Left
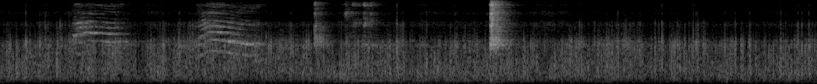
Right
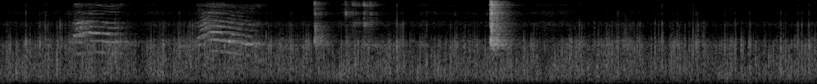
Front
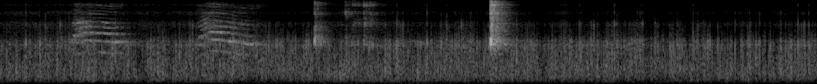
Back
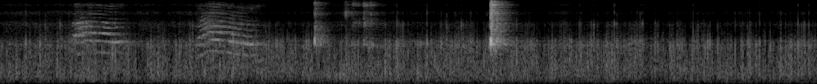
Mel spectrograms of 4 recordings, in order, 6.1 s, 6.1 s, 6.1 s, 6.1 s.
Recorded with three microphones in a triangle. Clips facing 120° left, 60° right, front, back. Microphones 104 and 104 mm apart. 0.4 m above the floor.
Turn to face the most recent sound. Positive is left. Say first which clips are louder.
# even, even
turn(degrees=95)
